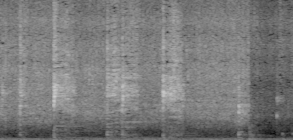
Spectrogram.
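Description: Crushed and minced garlic frying in a little oil for fried rice, a continuous sizzle broken by repeated scraping strokes of a spatula against the pan, close and fairly loud.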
